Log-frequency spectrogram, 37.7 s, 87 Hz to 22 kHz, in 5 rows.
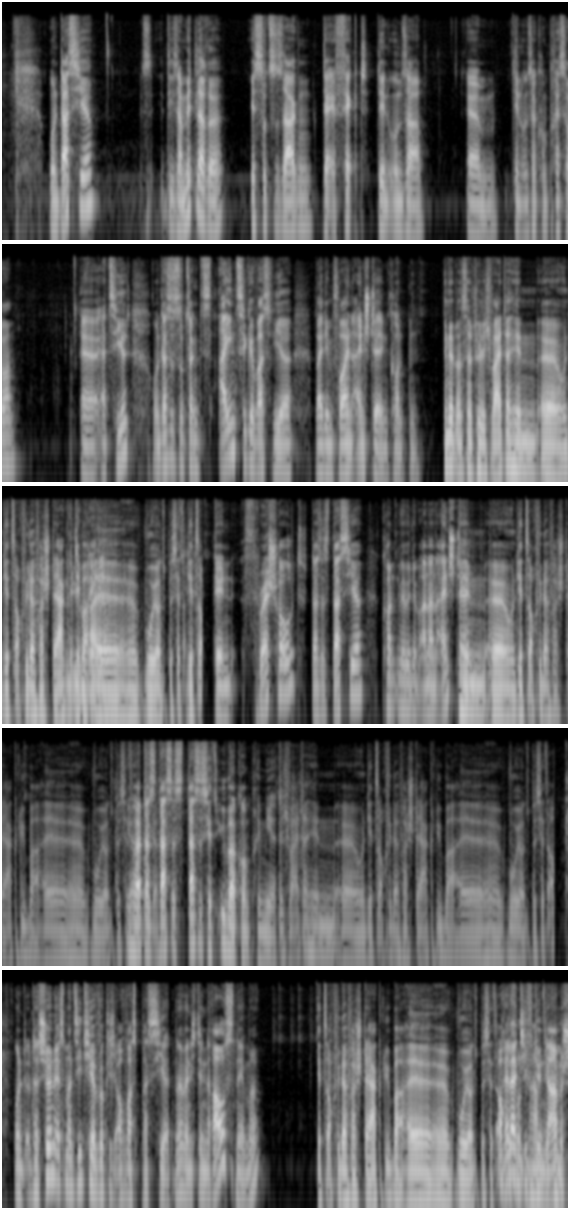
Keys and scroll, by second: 13.2 space, 17.5 space, 21.0 space, 23.7 space, 26.1 space, 29.7 space, 34.1 space.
